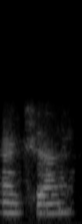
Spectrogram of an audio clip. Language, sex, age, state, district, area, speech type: Maithili, male, 18-30, Bihar, Sitamarhi, rural, conversation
